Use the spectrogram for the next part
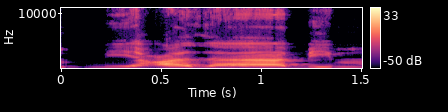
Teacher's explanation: یہاں پر دیکھیں نون ساکن یا تنوین کے بعد اگلا حرف با ہوگا تو ہم نون کی آواز کو میم کی آواز میں بدل کر پڑھیں گے۔ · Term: اقلاب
